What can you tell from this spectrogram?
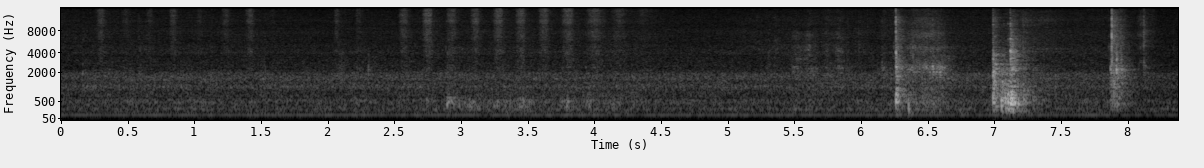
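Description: Flour being tipped from one plastic mixing bowl into another, with a soft low hiss. Near the end come three sharp knocks as the plastic bowl is tapped and set down.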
